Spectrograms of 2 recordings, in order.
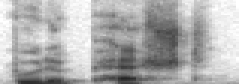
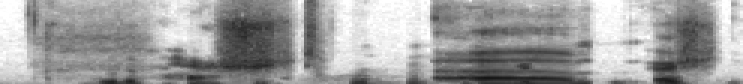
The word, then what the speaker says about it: Budapest: First and foremost, it's pronounced Budapest. Budapest.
